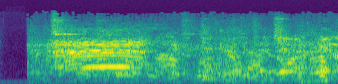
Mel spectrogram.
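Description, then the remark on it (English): Several sheep bleat loudly, their wavering cries overlapping in a continuous chorus, with the busy background din of a crowded livestock yard at the Horsham Sale Yards in Western Victoria, Australia, where sheep are being bought for an abattoir. “At the Horsham Sale Yards in Western Victoria”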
